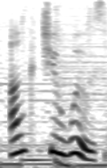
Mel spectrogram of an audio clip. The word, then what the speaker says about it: unctuous: real individuals May 9 unctuous pronounced UNC chuus meaning used to describe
